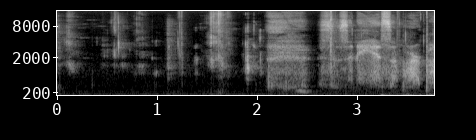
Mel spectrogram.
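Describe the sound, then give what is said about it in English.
Biting and chewing a Cheeto, a series of soft, crisp crunches and mouth sounds, quiet overall with faint breathy whispering. “I'm going to take a bite of this Cheeto because I'm fucking drunk.”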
